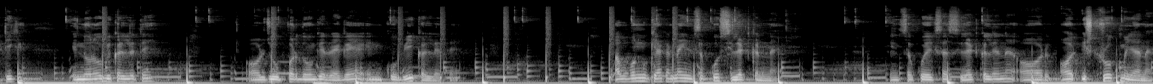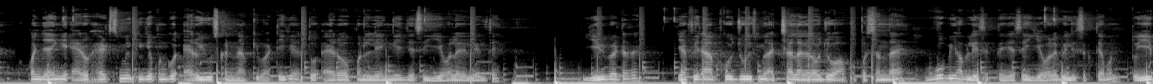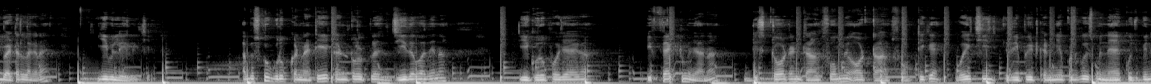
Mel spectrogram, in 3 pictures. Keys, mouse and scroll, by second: 5.4 space, 5.6 click, 6.1 space, 6.5 ctrl+alt+click, 7.7 v, 8.3 click, 11.0 click, 12.0 click, 13.6-15.1 scroll down 1, 15.6 click, 18.1 click, 19.2-20.2 scroll up 1, 21.8 click, 25.2 click, 26.8 g, 29.5 click.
